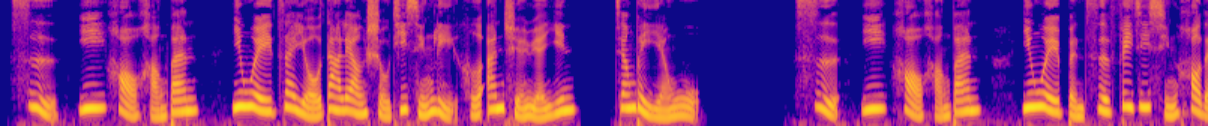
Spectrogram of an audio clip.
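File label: Chinese, Announcement; GoLocalise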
